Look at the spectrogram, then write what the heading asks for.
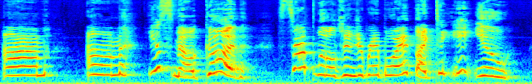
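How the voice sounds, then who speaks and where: A woman's voice: very high-pitched, expressive, unhurried, pushed and bright, pitched above the performer's own voice, full character voice. A woman voicing a hungry female cow in a storybook, hesitant and coaxing.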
